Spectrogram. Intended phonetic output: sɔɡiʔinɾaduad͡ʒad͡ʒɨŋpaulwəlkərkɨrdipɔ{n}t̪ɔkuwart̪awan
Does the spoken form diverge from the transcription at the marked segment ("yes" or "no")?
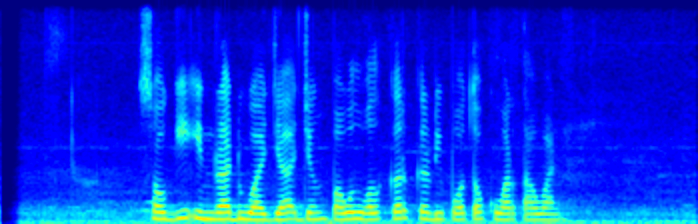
yes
